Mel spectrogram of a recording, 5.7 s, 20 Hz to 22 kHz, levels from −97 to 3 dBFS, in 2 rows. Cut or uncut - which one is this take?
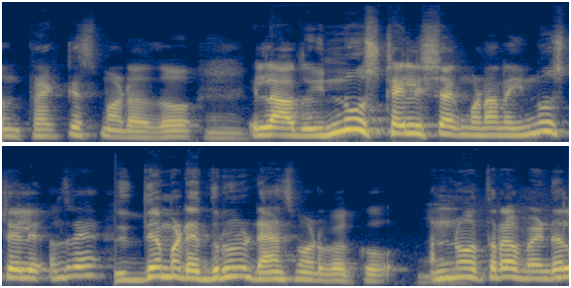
cut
